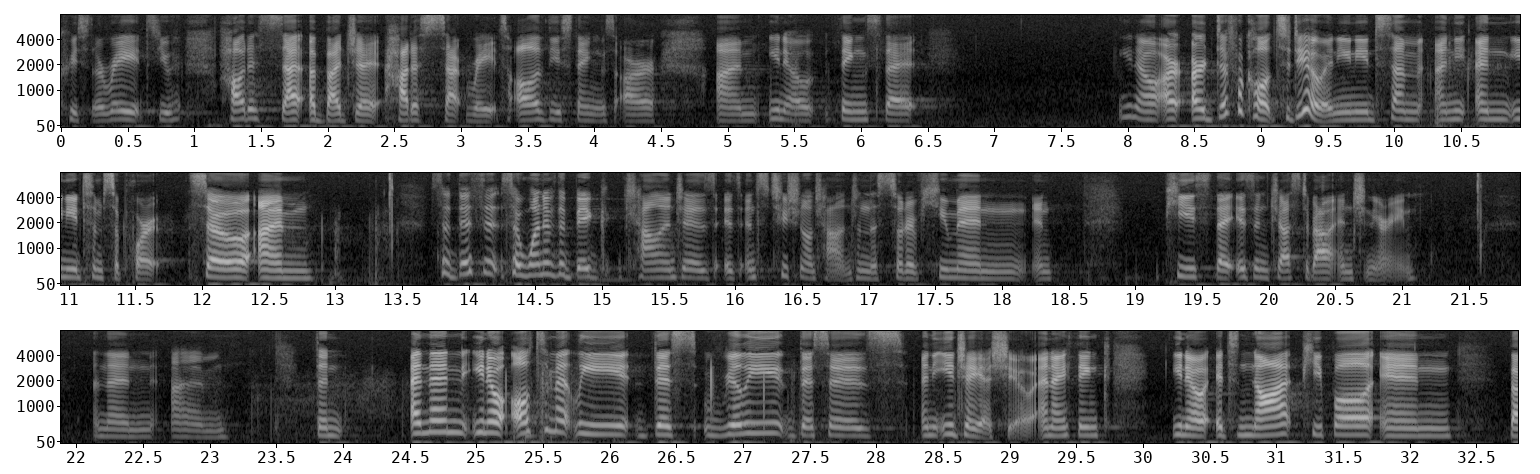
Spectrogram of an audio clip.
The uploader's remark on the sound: UC Berkeley live recording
